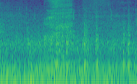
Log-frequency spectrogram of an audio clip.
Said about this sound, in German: Nicht anhalten! Das war ich nicht! Der Wagen ist von selbst stehen geblieben.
